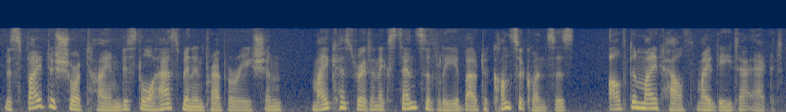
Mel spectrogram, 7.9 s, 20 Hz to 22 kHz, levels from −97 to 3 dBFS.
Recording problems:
high frequencies cut off; noticeable; nothing above 8 kHz
hiss; faint; throughout; 25 dB below the speech

